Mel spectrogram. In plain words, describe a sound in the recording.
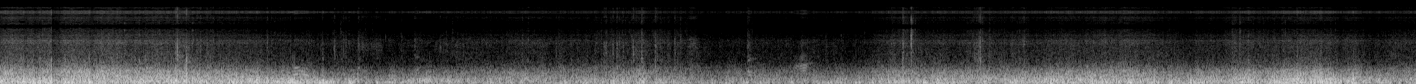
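Mountain bike tyres crunch and rattle over a rocky dirt trail.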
